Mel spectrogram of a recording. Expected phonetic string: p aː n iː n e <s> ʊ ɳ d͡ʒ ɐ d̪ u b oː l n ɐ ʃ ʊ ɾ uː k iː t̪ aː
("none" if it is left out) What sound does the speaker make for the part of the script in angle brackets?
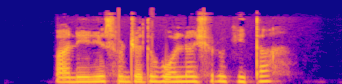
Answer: s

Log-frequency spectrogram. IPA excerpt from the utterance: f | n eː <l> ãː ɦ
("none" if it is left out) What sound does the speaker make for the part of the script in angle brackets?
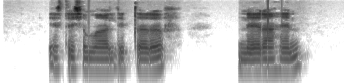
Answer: ɾ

